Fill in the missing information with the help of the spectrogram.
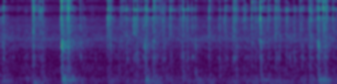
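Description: Both hands with long nails type quickly on a black plastic backlit mechanical computer keyboard with hollow plastic keycaps. It makes a rapid, irregular stream of short, bright, clacky clicks that die away almost instantly, with one sharper, louder strike early on and a slightly heavier tap near the end.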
